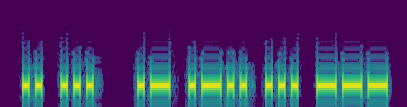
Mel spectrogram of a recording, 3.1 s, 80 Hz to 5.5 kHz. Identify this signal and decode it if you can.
Morse code, heard as a keyed tone, about 25 wpm, 600 Hz. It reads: IS ALSO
